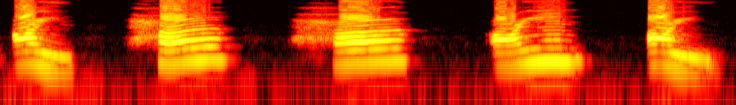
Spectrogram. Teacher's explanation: آئین وسط حلق سے وہاں پر وائبریشن فیل ہوگی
